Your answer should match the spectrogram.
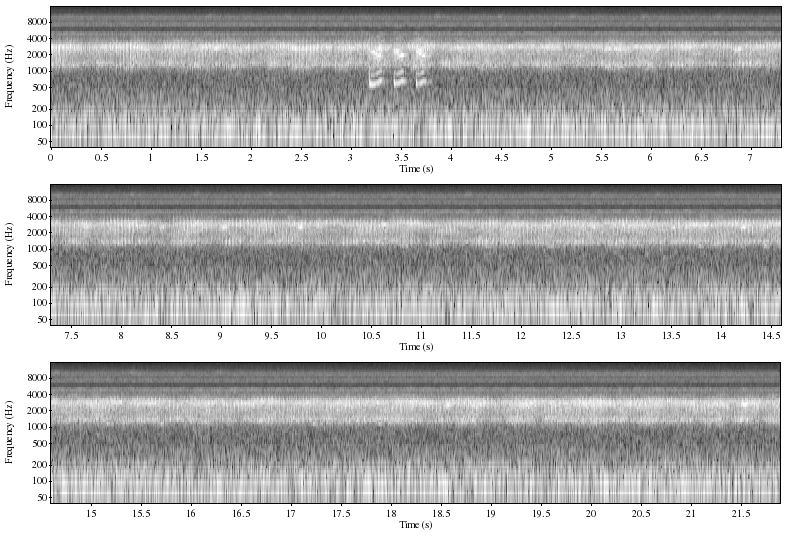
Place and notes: Frogs chirping, In Wetland Park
